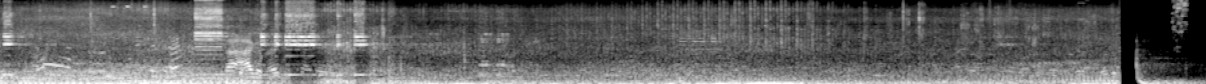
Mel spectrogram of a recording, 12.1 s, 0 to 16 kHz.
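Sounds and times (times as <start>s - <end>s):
traffic engines rumbling: 0.0s - 11.2s
car horn toot: 2.0s - 3.8s.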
